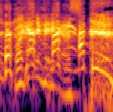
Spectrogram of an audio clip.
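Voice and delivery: high, eager mocking imitation; eager mimic. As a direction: squeal it like an excited perv. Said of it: "as soon as she said videos".

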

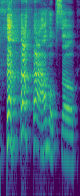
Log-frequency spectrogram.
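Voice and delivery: laughing up high, then slow words; laugh, then say it slowly through the laugh. Real, not acted. The guest, moved by praise from the hosts, laughs then answers slowly.

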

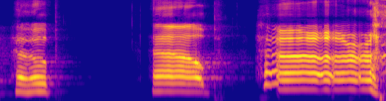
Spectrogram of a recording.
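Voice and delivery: mock cries for help. Stuck in bed, calling out for help, rising whimpers.

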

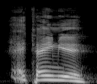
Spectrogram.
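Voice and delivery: loud, rough stab at Geordie; attempted Geordie accent. Guest imitates a Newcastle box owner, attempted Geordie accent. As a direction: imitate a Newcastle man, badly. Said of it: "was that your attempt at a Geordie accent?".

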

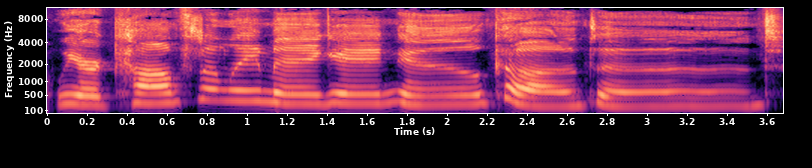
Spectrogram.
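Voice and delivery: slow, fake-weepy silly voice; host mock-crying a promo line; silly put-on voice. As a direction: whine the promo like a sobbing goof. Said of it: "you like that voice".

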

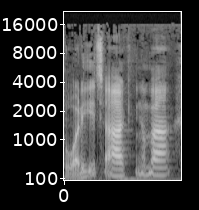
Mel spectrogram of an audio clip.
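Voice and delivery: quick, high-pitched alarmed question; retold freak-out. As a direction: re-enact your own rattled disbelief, fast. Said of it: "I started freaking the fuck out".

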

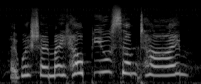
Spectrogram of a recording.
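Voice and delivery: very high small turtle voice; grateful tiny turtle; little turtle. A narrator's reading. Little turtle thanking frog.

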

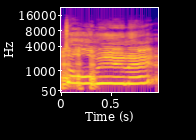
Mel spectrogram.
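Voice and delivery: very high, long-held chant-like cry; incantation cry. Acted. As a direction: wail the spell word high. Game master acts out spell caster's cry.

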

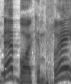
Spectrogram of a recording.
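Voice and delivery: high, loud mock admiration; mock impressed dad. Mimicking dad gushing over a drumline player. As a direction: gush over the drummer like dad did. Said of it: "He's like".

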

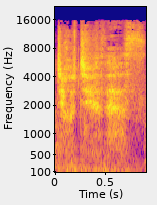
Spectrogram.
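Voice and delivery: soft whisper of dread; hushed nervous whisper. Retold or imitated. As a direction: whisper it under your breath, dreading it. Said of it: "I was like".

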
